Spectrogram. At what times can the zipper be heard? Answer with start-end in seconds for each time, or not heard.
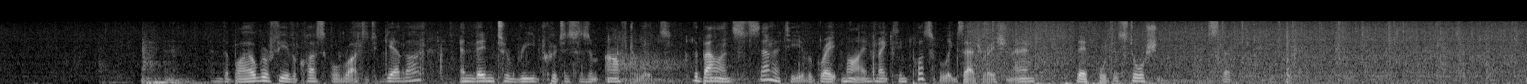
not heard.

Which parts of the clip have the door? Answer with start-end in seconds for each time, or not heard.
0.9-2.1, 6.1-7.7, 12.7-13.5.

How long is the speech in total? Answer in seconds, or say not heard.
10 s.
